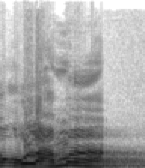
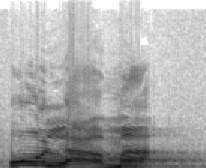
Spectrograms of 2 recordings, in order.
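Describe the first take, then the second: First: It begins with a plain vowel sound. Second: It begins with a throat consonant sound. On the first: The speaker calls it wrong. "Kalau ulama O E" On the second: The speaker calls it right. "Makanya bacanya harus ulama. U. ... Itu ain"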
